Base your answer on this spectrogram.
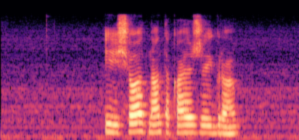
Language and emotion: Russian, neutral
